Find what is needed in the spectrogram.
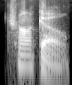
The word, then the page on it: choko: American English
